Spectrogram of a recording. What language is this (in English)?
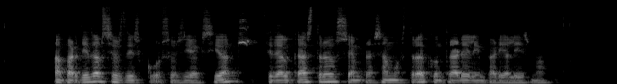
Catalan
